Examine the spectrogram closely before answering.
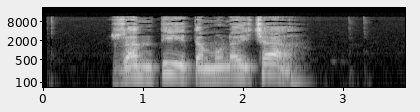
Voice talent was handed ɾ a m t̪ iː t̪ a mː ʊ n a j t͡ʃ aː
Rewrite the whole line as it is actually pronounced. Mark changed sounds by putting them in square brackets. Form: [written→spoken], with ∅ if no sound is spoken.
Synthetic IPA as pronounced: ɾ a [m→n] t̪ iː t̪ a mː ʊ n a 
